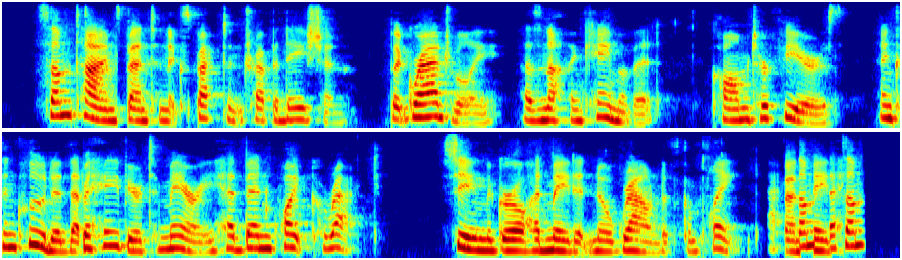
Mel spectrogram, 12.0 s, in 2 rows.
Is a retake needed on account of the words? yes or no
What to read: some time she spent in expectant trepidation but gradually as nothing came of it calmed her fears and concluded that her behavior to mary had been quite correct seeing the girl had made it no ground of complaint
yes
